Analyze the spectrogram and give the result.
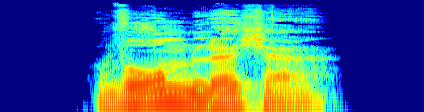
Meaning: nominative/accusative/genitive plural of Wurmloch "wormholes"
- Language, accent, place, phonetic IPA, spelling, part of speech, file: German, Germany, Berlin, [ˈvʊʁmˌlœçɐ], Wurmlöcher, noun, De-Wurmlöcher.ogg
